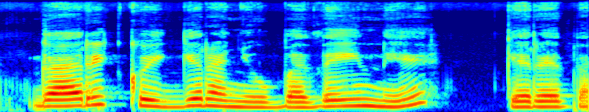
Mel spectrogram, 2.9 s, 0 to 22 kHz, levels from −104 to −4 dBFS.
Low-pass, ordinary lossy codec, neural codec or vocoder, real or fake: 19.8 kHz; none; none; real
